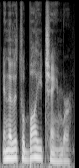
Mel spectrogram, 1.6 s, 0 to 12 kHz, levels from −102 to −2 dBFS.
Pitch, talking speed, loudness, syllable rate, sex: 115 Hz, 190 wpm, -17 LUFS, 5.1 syllables/s, male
